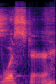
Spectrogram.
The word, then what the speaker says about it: Worcester: something wild and then Worcester 14 letters in the name and you pronounce two of them uh Worcester because we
